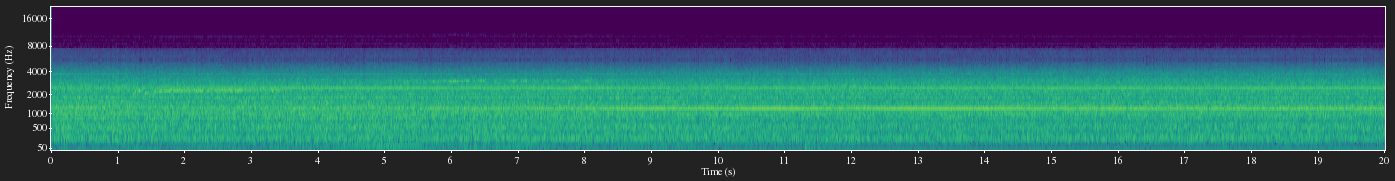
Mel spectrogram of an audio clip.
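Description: Homemade turbojet built from a turbocharger running steadily: a loud rush of air and combustion with a steady high-pitched turbine whine.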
